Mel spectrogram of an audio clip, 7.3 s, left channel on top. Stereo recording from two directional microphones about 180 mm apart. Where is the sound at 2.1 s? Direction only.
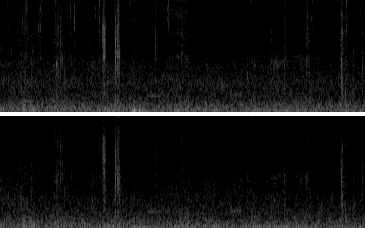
50° left (ahead or behind).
